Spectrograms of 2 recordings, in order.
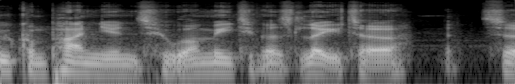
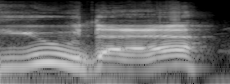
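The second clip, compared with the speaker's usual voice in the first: big, loud, booming call; 7 semitones higher, 6 dB louder than usual. Calling out from behind someone boarding up a place, in a booming voice. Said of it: "jumps on the spot at this booming voice".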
